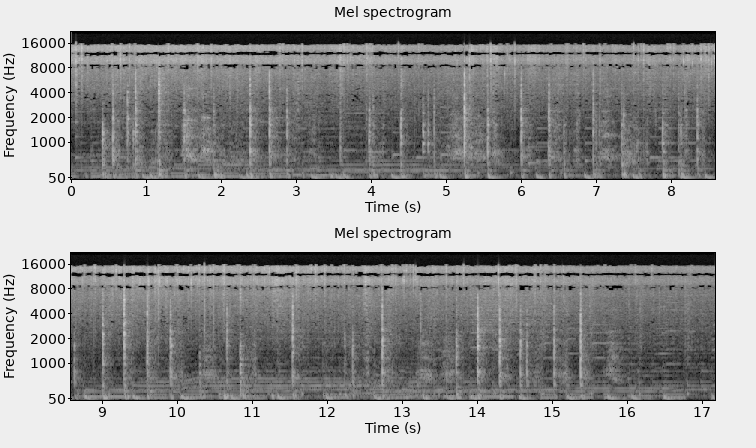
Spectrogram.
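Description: Minced garlic sizzling in a little hot oil in a nonstick frying pan, stirred with a wooden spatula that knocks and scrapes against the pan in repeated irregular clicks.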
